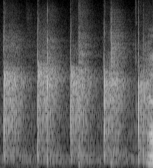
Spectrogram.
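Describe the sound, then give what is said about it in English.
Five sharp hand claps at a steady, even pace, each crisp and loud, with a continuous murmur of voices running underneath. “We don't usually clap there.”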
